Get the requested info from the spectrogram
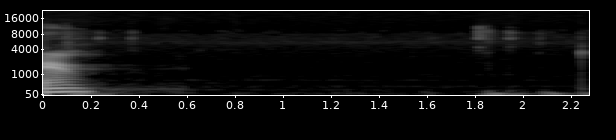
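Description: A moment of near silence, then a few faint computer keyboard keystrokes near the end.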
